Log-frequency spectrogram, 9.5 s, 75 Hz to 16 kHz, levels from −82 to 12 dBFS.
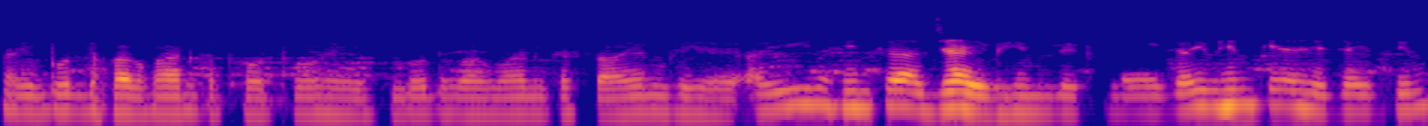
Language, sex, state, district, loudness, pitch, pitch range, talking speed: Magahi, male, Bihar, Lakhisarai, -22 LUFS, 135 Hz, 130-155 Hz, 175 wpm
